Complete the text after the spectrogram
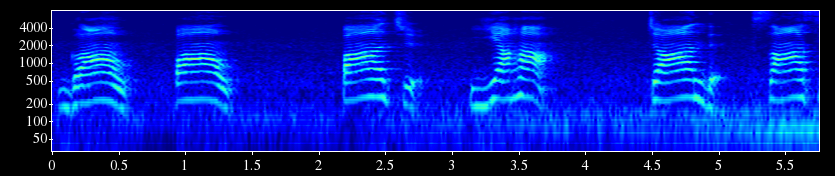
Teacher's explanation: अनुनासिक स्वरों के उच्चारण में मुंह से अधिक और नाक से बहुत कम सांस निकलती है। मुंह से ज्यादा सांस आएगी अनुनासिक में और नाक से कम आएगी, मतलब दोनों का यूज रहेगा।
